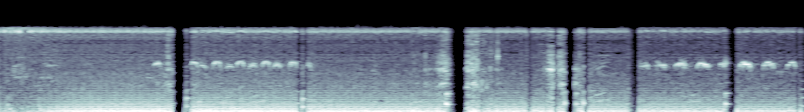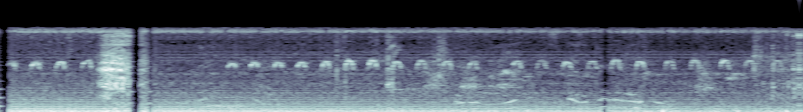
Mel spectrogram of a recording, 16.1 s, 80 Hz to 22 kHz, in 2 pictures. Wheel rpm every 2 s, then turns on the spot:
0, 0, 10, 0, 10, 0, 0, 0.
none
